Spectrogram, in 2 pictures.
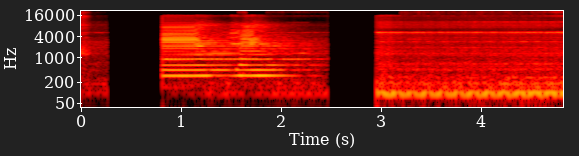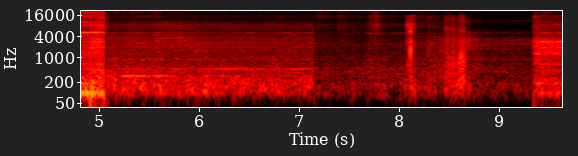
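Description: A train passes with a loud blast of its horn, followed by a heavy roar of rolling wagons that fades into quieter rumbling and a few sharp clanks, with abrupt cuts between segments.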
